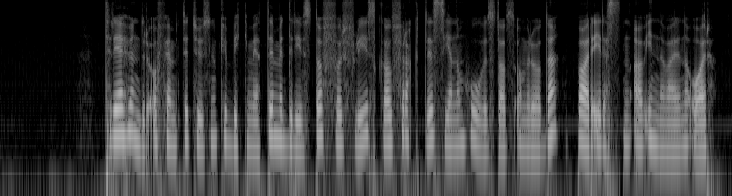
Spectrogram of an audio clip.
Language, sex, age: Norwegian, female, 29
